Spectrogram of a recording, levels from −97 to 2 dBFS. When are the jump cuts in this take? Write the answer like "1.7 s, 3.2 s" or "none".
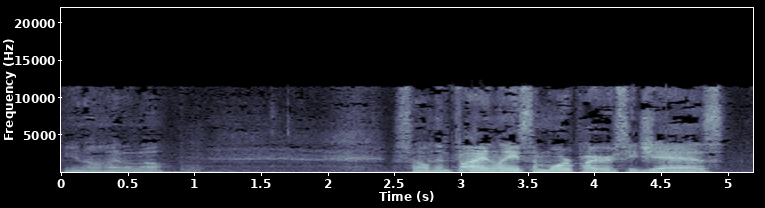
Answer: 2.8 s

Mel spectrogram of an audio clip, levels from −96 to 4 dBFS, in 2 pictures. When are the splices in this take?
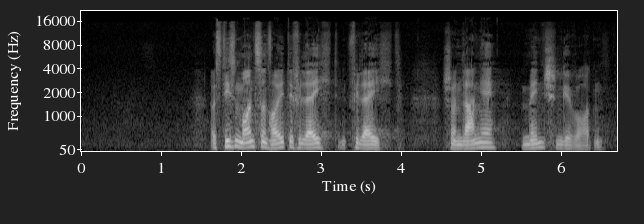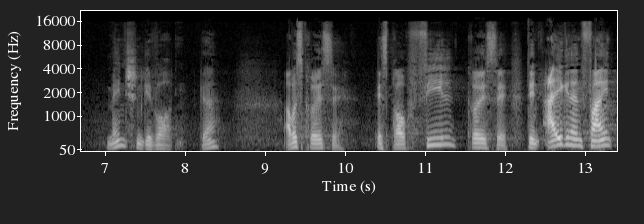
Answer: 2.3 s, 9.5 s

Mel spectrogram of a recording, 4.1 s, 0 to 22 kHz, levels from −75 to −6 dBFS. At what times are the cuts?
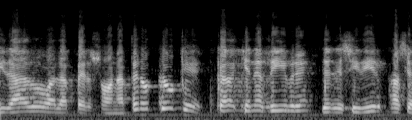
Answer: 3.2 s

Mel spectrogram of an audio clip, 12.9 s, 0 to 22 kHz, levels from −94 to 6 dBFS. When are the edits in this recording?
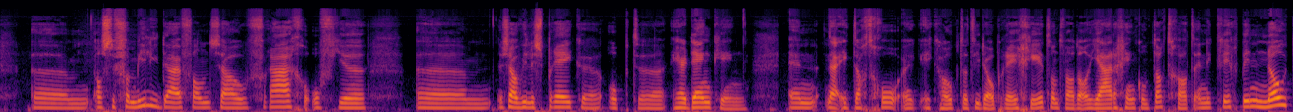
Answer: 7.8 s

